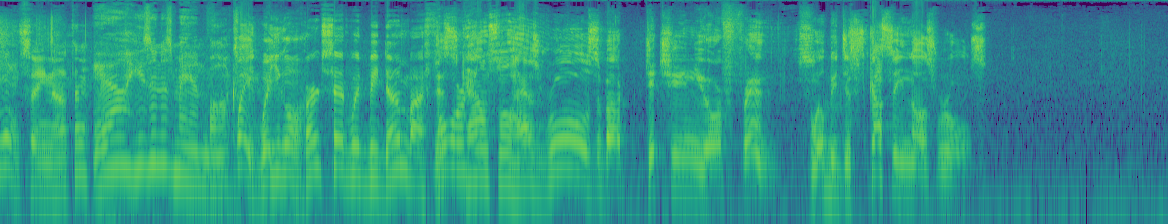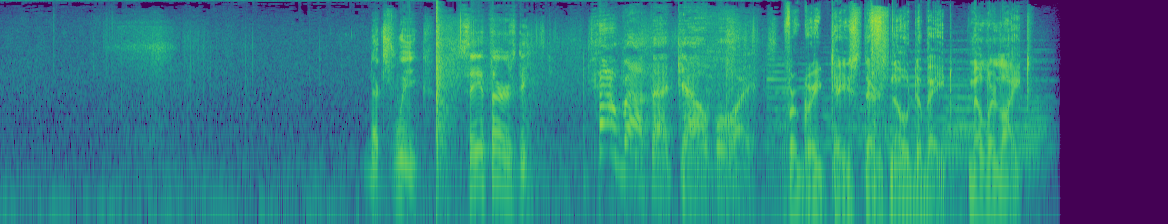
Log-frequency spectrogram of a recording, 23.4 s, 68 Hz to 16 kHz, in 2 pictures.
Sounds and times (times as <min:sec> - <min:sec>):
Speech: 0:17.6 - 0:22.0
Music: 0:18.8 - 0:22.3.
